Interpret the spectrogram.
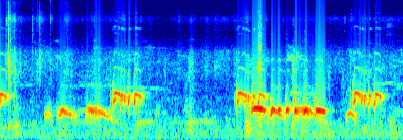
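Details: Local Indonesian zebra dove song meant to coax quiet doves into singing: short rising coos and a staccato ticking run, then a long bubbling trilled coo with fast clicks, ending on another ticking phrase.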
